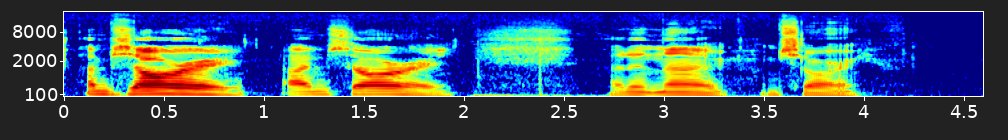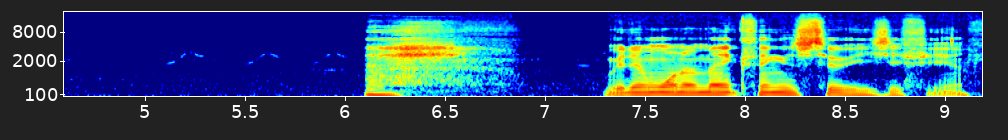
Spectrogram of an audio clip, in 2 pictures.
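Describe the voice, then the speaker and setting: A man's voice: mid-range voice, steady tone, takes it slowly, long pauses, darkish tone. A man game streamer giving casual, colloquial, sweary reaction commentary.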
